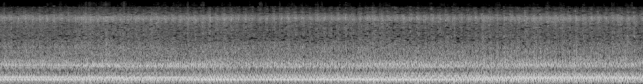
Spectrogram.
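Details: ZMZ 511 V8 started after major overhaul, exhaust present: steady, even idle with smooth low throb, no knocks or misses; runs clean and settled.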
